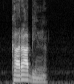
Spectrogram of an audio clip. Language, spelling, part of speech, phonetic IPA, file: Polish, karabin, noun, [kaˈrabʲĩn], Pl-karabin.ogg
